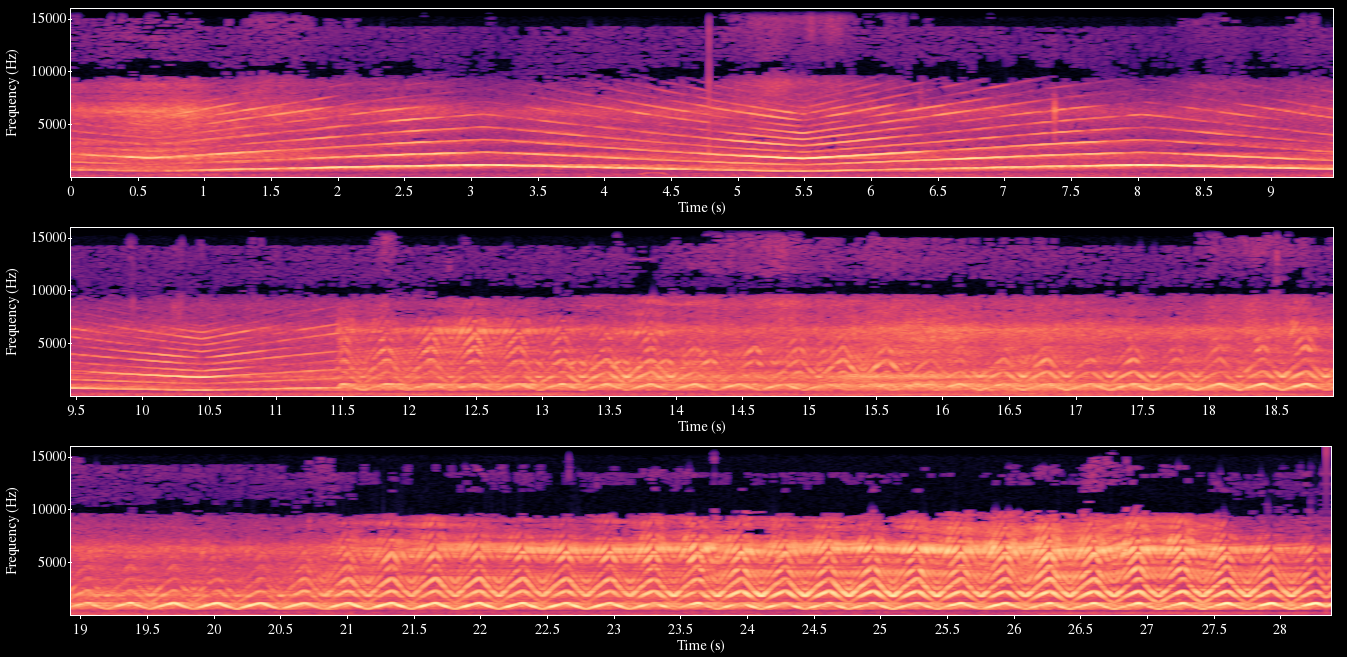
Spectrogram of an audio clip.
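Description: Emergency vehicle siren: a slow wail rising and falling about every five seconds, switching about eleven seconds in to a fast yelp, and growing louder in the last several seconds.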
